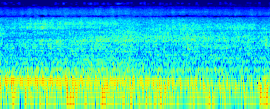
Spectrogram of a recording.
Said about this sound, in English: Oh, a little helicopter coming around. It's always something here in Antigua.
